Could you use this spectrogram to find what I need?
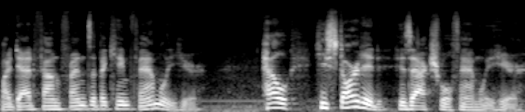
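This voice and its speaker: A man's medium-pitched voice at a moderate pace, with very wide pitch swings. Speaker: vlogger. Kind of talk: scripted narration; casual vlog talk.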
